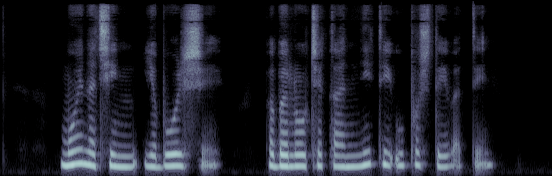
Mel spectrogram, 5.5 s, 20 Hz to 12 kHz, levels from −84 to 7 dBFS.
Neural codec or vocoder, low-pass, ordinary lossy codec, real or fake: codec, 24 kHz, 0.9 kbps, WavTokenizer, large speech release; 10.8 kHz; AAC, 48 kbps; fake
